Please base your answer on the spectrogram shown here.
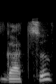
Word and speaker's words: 月: case it is tsuki but here it is gatsu for month this we have studied in lesson 17.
